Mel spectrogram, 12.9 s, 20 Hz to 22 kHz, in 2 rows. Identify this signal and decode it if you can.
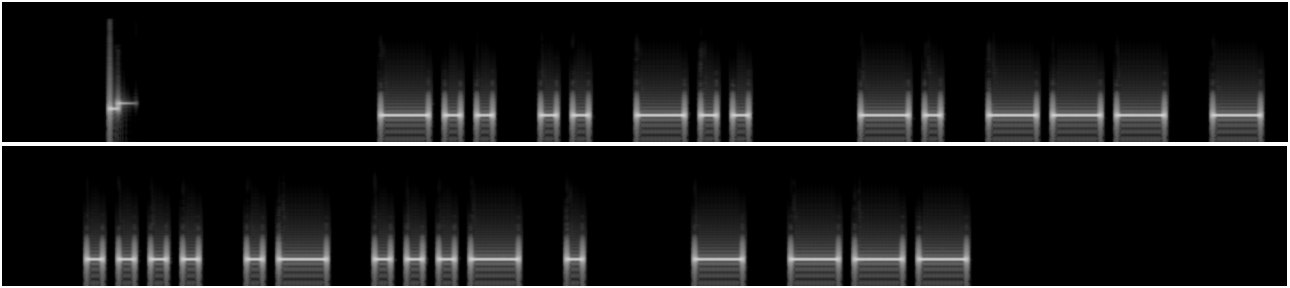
Morse code, heard as a keyed tone, about 15 wpm, 700 Hz. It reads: DID NOT HAVE TO
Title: Sets of 4 Words 15wpm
